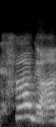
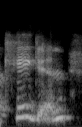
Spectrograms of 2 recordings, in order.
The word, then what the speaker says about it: Kagan: version of kohen and Kagan or Kagan our Supreme Court Justice is a russianized version of that because again they didn't have the H sound in Russian so they pronounced that as a g and of course names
